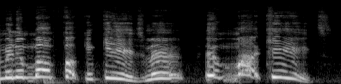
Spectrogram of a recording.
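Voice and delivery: high, squealing mock protest; mock offended man. Imitating an offended camp member defending his kids, high whine. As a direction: whine it high, stretching the final words. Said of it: "he got offended".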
